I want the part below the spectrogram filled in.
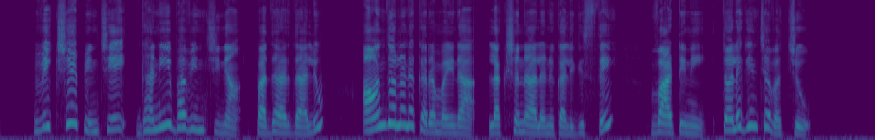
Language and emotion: Telugu, neutral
